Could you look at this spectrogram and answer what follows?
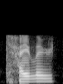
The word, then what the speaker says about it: Tyler: Yeah, my name is Tyler, T-Y-L-E-R, and I'm calling with Cardiff. It's spelled C-A-R-D-I-F-F, as in Frank.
